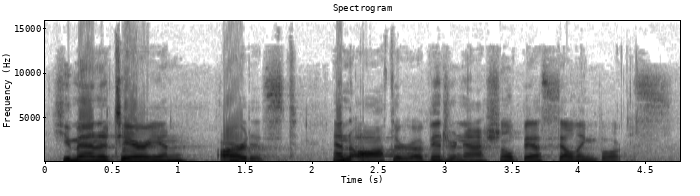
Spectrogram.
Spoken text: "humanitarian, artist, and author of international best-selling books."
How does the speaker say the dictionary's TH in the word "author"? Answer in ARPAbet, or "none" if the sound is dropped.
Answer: TH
